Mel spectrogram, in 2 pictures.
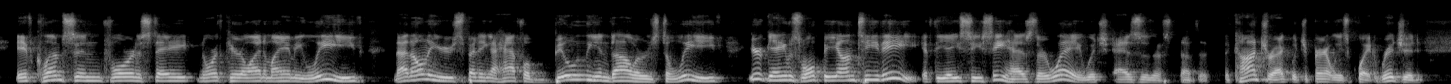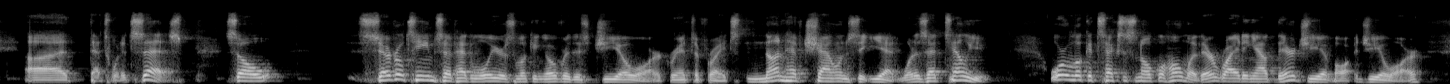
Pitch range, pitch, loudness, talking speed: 130-185 Hz, 155 Hz, -20 LUFS, 170 wpm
